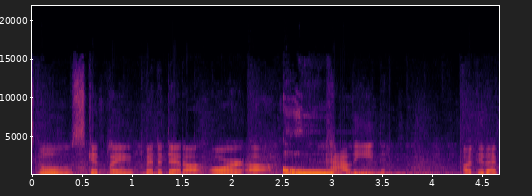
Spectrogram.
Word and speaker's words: Khalid: I wonder if Burmese Ghouls can play Benedetta or Khalid. Or did I pronounce that correctly? Yeah, Khalid.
